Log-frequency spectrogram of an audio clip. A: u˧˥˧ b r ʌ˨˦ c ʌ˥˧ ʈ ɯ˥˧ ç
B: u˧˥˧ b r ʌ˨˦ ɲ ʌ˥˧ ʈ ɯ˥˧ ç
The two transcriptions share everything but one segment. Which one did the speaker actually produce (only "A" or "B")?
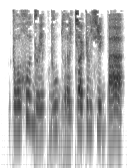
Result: A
